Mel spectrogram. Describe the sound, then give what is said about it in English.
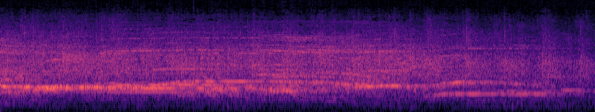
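A church audience applauds to welcome a speaker: steady, dense clapping with a faint crowd murmur, holding evenly before slowly tapering off. “Let's put our hands together and welcome our sister, Lady Reverend Anna, to bring us a wonderful testimony.”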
